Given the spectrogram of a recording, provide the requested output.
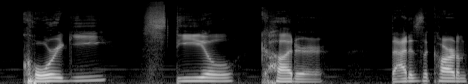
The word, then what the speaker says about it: Cori-Steel Cutter: And I see everyone mispronouncing the name of this card. Say it with me. Cori-Steel Cutter.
